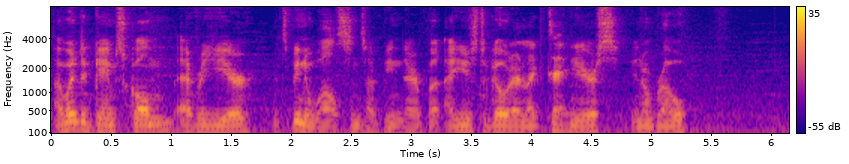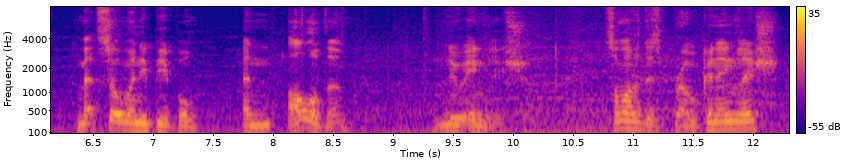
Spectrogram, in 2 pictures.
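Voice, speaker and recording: A man's voice: lowish voice, moderate pace, a bit bright, soft background music. A man with a Dutch accent, a native Dutch speaker, giving casual let's play commentary and chatting with his viewers. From Netherlands. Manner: chatty, talks back to viewer chat.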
